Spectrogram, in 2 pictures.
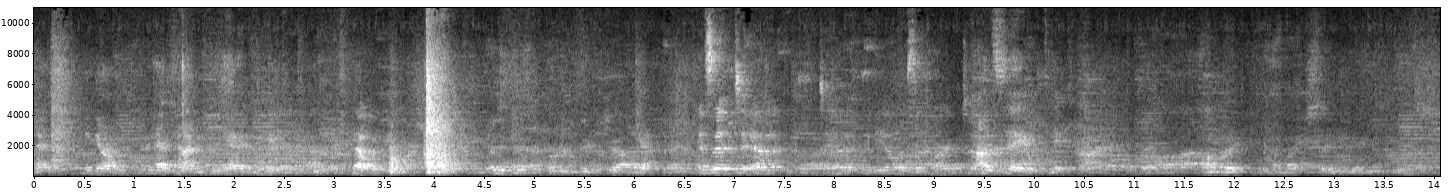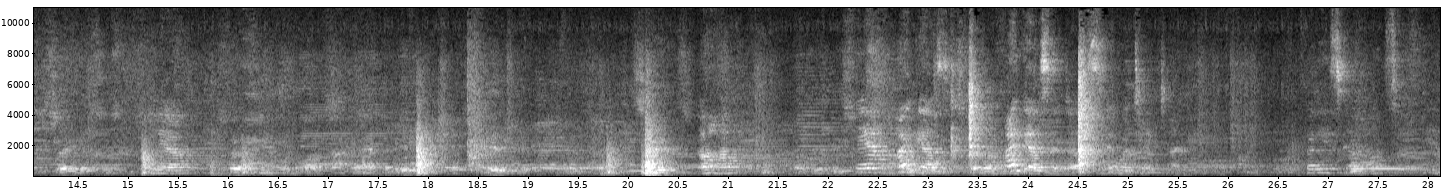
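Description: Several men talk casually nearby in a room.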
